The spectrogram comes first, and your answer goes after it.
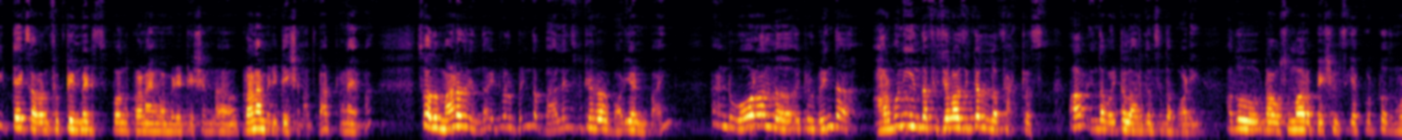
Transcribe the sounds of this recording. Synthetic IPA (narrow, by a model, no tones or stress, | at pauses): iʈːeːksɐɾɐ̃w̃ɳɖfifʈĩːnmɪɖsʋɐnd̪upɾaːɳaːjɐmɐmeɽiʈeːʃɐnpɾaːɳ̃ameɽiʈeːʃɐnɐnt̪ɐnaːʈ̚pɾaːɳaːjɐmɐ | soːɐd̪umaːɽod̪ɐɾind̪ɐiʈʋɪlbɾĩŋɡd̪ɐbæːlɐnsbiʈwʋiːnɐʋɐɾbaːɽiɛ̃ɳɖmãj̃ɳɖ | ɐ̃ɳɖoːʋɐɾɔːliʈʋɪlbɾĩŋɡd̪ɐ | haːɾmoːniːnd̪ɐfid͡ʒiɐlaːd͡ʒikɐlfæːk̚ʈɐɾs | aːɾĩnd̪ɐʋɐjʈɐlaːɾɡɐnsind̪ɐbaːɽi | ɐd̪unaːʋusumaːɾupe̞ːʃeɳʈsɡekoʈːuɐd̪unoː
